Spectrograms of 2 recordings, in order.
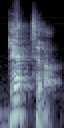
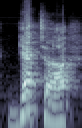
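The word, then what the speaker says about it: goetta: have come up with something called geta now it's spelled goe TTA if you're looking for it online but geta my old German friends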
